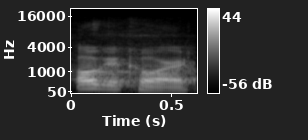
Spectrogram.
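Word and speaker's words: Ogakor: They have to Ogafor. Am I saying this right? – Ogacor.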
